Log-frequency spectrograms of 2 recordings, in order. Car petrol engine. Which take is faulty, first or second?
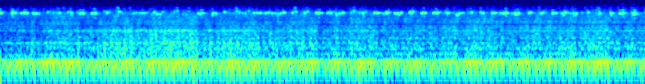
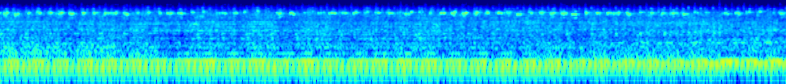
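second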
